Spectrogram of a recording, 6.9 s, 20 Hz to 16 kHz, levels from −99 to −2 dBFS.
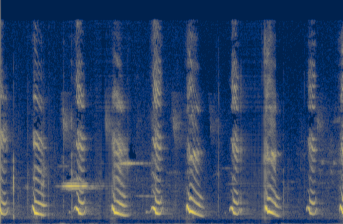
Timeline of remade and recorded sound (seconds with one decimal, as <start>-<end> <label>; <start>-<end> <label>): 0.0-1.9 recorded; 1.9-2.6 remade; 2.6-4.8 recorded; 4.8-5.5 remade; 5.5-6.9 recorded

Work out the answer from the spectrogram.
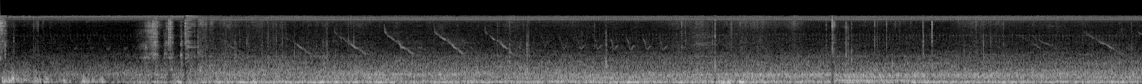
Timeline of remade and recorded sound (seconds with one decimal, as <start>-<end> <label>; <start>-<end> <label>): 0.0-5.8 remade; 5.8-9.8 recorded; 9.8-11.4 remade

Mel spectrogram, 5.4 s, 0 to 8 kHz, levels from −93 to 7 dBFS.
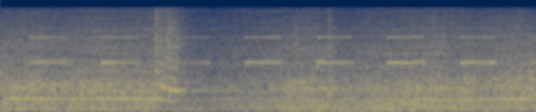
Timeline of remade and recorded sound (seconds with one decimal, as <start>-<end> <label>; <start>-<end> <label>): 0.0-3.2 recorded; 3.2-4.4 remade; 4.4-4.9 recorded; 4.9-5.4 remade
